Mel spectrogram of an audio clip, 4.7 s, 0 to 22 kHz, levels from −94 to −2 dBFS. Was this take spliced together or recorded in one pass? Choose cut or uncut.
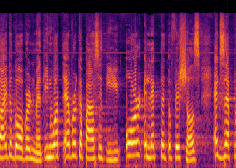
uncut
